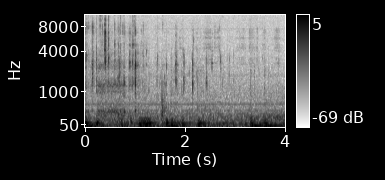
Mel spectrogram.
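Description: Close-miked chewing of food, with scattered soft mouth clicks.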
